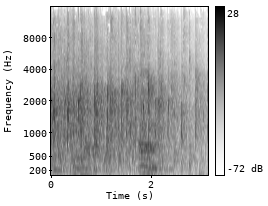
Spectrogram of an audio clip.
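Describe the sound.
A crowd claps steadily for a few seconds, a dense patter of hands at an even loudness, with some voices murmuring and calling out beneath it.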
